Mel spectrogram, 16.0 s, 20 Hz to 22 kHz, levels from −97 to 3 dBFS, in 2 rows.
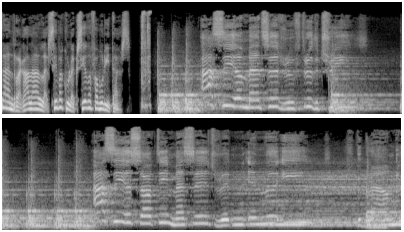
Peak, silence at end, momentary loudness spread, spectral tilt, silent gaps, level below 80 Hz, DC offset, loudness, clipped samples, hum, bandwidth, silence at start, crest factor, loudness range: -4 dBFS; 0 s; 8 LU; -3.5 dB/octave; 2.61-2.75 s; -58 dBFS; under 0.1%; -16 LUFS; under 0.1%; none; 16.5 kHz; 0 s; 12 dB; 4 LU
